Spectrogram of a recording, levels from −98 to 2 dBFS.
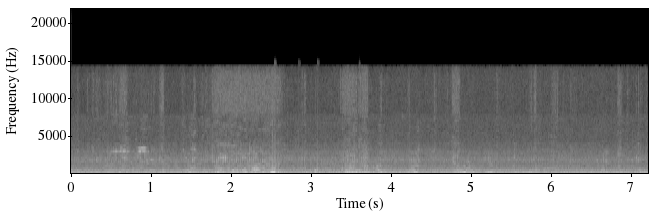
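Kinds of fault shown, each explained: Processor overload crackle: the processor keeps missing deadlines for short buffers, so stale audio repeats in hard-edged slivers, giving gritty bursts at 2.46–3.71 s and 5.95–6.33 s.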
